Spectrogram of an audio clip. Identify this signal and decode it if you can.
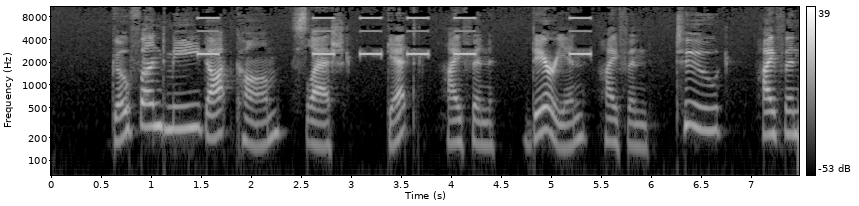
Beep code, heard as a piezo beeper, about 2600 Hz, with speech in English. 1-4-1. In Phoenix BIOS tables: address line failure in the first 64 KB of memory.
